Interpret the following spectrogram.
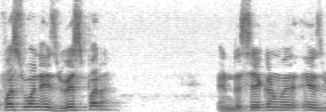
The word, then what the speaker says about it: VSEPR: Potential electron pair repulsion theory VSEPR VSEPR इसको हम pronounce करते हैं एज विस्पर थ्योरी VESPR लिखा इसी तरह जाता है एंड we pronounce as whisper theory.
